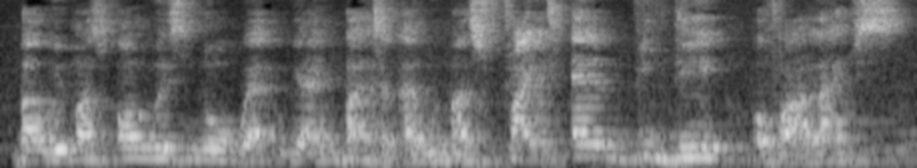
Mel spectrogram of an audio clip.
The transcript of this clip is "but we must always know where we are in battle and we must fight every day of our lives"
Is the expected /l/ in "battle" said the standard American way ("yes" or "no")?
no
